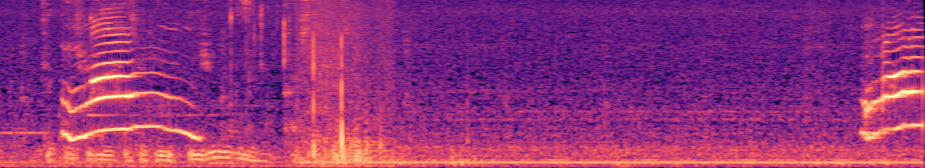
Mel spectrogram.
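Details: Mischievous domestic cat meowing indoors: a long, drawn-out meow rising then falling, a burst of clattering knocks midway, then a second meow starting at the end, over a steady low hum.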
